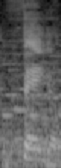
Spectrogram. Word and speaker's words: Faygo: Pop I think it's called Faygo pop what kind of what it's fago okay if I was to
